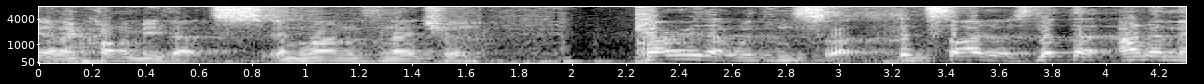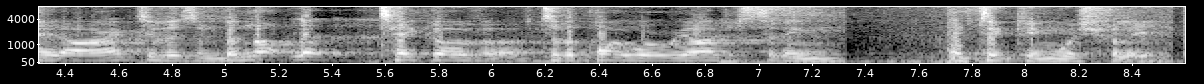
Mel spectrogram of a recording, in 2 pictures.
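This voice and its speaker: A 21-year-old activist gives an informal, reflective speech from a podium before a live audience, with some hesitancy. His voice is mid-range, and the poor audio sounds roomy with slight background noise.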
